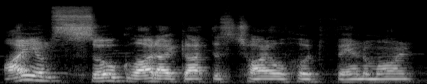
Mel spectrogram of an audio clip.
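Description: A man giving a casual, informal hobbyist demonstration in an unhurried, rambling way. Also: mid-range voice, a little mellow, soft background music. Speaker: ceiling fan hobbyist vlogger. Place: indoor room with exposed pipes and ductwork.

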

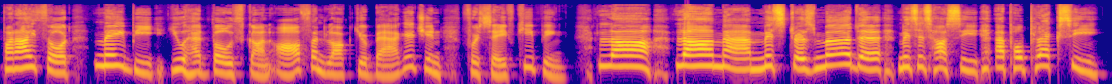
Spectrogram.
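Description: A man's voice: fairly high pitch, lively intonation, unhurried, hardly any pauses. A man voicing a flustered young woman chambermaid in an audiobook, with breathless, rattled chatter. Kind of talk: audiobook character voice.

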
